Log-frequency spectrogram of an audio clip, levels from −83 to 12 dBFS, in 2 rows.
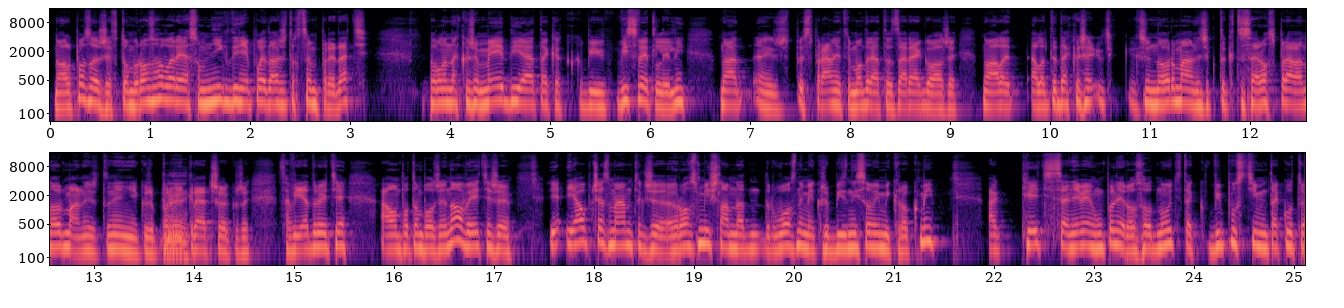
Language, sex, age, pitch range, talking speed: Slovak, male, 20-39, 145-170 Hz, 195 wpm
